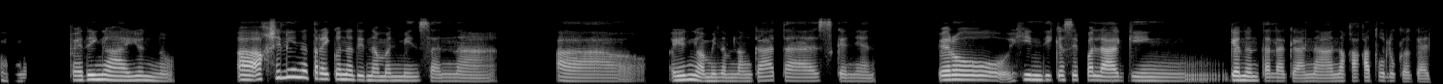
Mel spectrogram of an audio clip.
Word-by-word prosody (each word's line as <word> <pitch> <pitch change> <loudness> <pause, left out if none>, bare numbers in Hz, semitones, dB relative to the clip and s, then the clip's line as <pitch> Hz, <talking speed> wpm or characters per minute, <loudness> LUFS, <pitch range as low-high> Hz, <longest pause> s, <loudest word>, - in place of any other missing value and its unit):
Oo, 165 -4 -13 0.5
puwede 205 +2 +4
nga 195 -3 +3
'yon, 190 -2 -1
'no. 160 - -8 0.6
Ah, 220 -1 +7
actually 310 +6 +3
na-try 280 -6 +3
ko 240 0 +1
na 225 - +4
din 200 -1 0
naman 185 0 -1
minsan 165 -3 -5
na, 150 -1 -6 0.6
ah, 155 - -4 0.3
ayun 210 +3 +4
nga, 180 - +3
uminom 165 -1 -3
ng 155 -1 -5
gatas, 175 -2 -3
ganiyan. 155 -2 -7 0.6
Pero 210 -2 +4
hindi 210 +3 +1
kasi 210 0 -2
palaging 180 -2 +1 0.7
gano'n 195 -2 +3
talaga 160 -3 -3
na 150 -1 -3
nakakatulog 165 +2 -4
agad. 135 -1 -6
180 Hz, 125 wpm, -22 LUFS, 160-205 Hz, 0.7 s, Ah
